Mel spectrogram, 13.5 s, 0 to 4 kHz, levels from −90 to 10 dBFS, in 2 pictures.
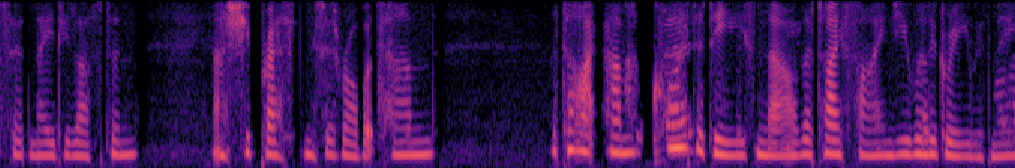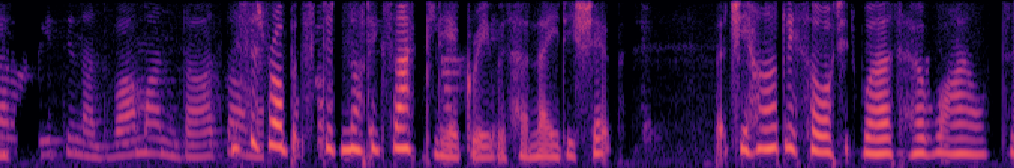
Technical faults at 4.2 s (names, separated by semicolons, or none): speech suppressed in double talk; echo leak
